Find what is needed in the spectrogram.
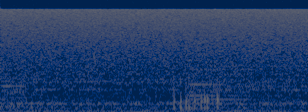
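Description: Near silence: faint room tone with a low hum, and a faint brief sound about one and a half seconds in.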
